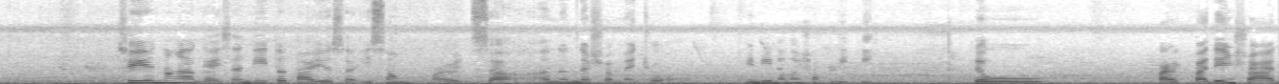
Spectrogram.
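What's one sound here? A young woman talks close by, with animation.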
